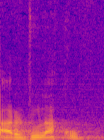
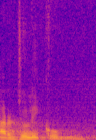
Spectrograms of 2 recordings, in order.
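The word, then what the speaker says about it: أَرْجُلَكُمْ: Bukan wa arjulikum. Usaplah kepalamu ya, terus dan kakimu. Nah, sekarang seakan ada kesan usap kepala, kaki juga begitu kan diusap. Padahal kaki itu dibasuh. Karena itu dibacanya arjulakum bukan arjulikum.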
